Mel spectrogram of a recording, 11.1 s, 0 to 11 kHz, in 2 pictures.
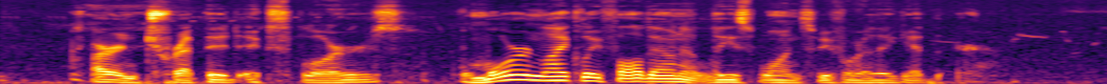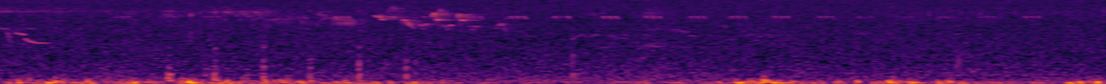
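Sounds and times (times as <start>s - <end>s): wind rumble on microphone: 3.2s - 11.0s.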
